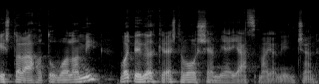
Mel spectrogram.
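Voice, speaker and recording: A man talks at a very fast pace with vocal fry. His pitch is fairly low. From Hungary. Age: 30s. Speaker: chess grandmaster; guest. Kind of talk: chess game analysis interview. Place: studio.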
